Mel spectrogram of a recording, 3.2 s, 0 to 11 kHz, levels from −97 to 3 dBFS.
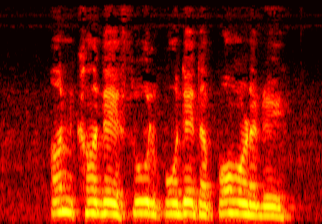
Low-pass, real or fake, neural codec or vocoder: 9.9 kHz; real; none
